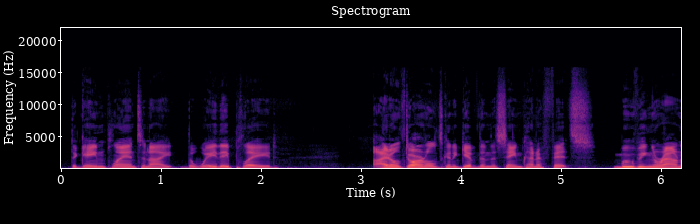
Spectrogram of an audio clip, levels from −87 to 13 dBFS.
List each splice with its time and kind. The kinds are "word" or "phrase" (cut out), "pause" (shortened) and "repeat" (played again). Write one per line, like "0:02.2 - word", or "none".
0:03.4 - word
